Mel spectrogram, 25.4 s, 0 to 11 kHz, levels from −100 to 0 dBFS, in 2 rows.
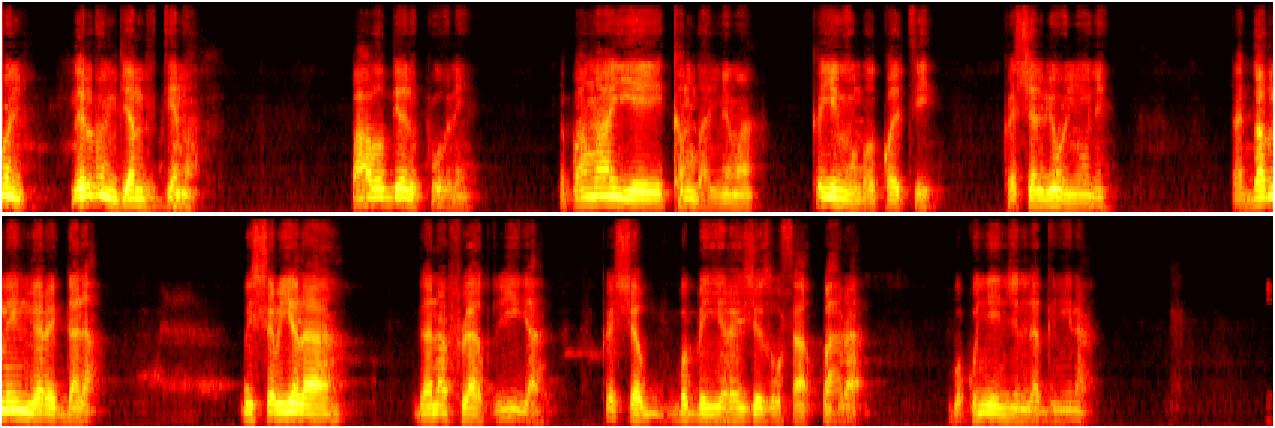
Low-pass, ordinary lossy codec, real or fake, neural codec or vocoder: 9.9 kHz; MP3, 64 kbps; fake; codec, 24 kHz, 0.9 kbps, WavTokenizer, medium music audio release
